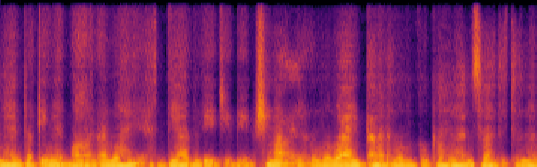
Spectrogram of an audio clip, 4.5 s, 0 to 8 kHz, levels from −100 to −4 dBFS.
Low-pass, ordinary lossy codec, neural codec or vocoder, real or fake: none; none; codec, 16 kHz, 0.5 kbps, FreqCodec, smaller model; fake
